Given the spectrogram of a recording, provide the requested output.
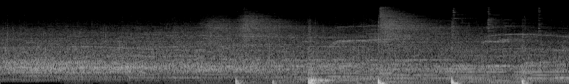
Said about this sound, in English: Give Jesus a mighty hand clap one more time.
